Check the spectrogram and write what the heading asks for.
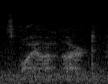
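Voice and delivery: whispered spoiler alert. Acted. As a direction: breathe it as a secret. Secret aside to viewers.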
